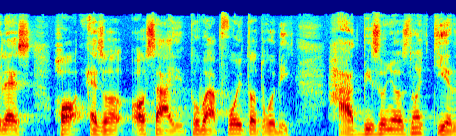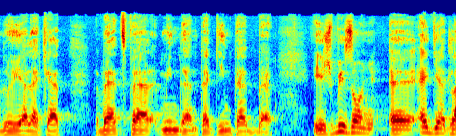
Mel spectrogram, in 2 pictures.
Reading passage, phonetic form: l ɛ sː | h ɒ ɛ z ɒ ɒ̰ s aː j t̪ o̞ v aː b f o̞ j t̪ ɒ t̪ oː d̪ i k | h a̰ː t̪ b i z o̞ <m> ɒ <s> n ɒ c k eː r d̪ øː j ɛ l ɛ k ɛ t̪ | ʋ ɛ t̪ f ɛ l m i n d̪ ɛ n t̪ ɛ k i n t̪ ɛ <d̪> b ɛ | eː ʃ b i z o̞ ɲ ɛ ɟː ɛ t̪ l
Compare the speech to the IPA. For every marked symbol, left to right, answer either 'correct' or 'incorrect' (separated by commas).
incorrect, incorrect, correct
